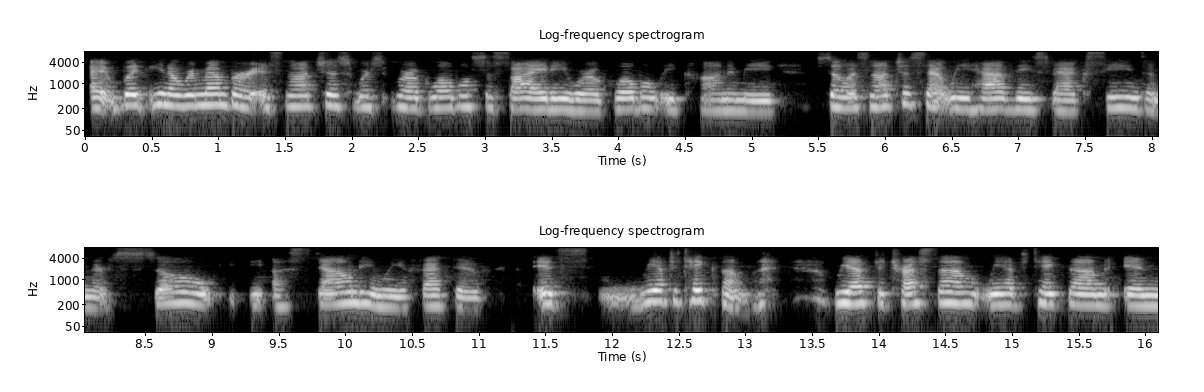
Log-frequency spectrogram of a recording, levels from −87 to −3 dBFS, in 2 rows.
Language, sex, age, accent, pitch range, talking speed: English, female, 50-69, American, 170-225 Hz, 180 wpm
